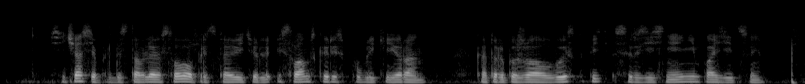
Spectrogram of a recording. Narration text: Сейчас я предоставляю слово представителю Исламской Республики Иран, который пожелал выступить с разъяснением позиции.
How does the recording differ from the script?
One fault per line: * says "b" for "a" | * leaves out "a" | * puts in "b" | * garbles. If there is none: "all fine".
all fine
